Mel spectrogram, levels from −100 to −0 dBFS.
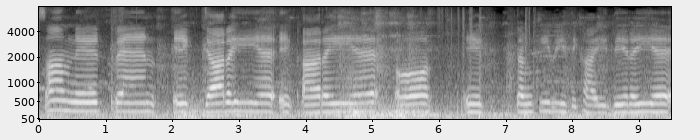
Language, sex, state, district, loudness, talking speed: Hindi, female, Bihar, Darbhanga, -15 LUFS, 120 wpm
